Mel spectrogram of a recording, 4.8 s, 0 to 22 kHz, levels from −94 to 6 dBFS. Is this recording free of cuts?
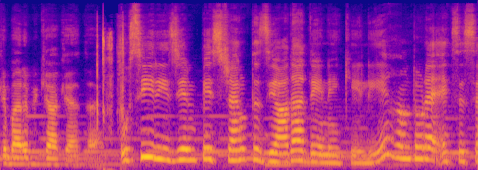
no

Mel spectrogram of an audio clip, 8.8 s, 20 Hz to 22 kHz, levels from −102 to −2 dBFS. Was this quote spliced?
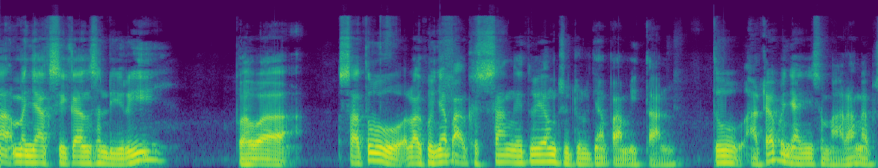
yes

